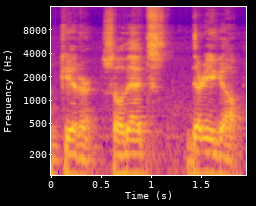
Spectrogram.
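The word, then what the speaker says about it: Qatar: it he says well you pronounce it like guitar like the instrument a guitar uh with the accent on the first syllable gter so that's there you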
